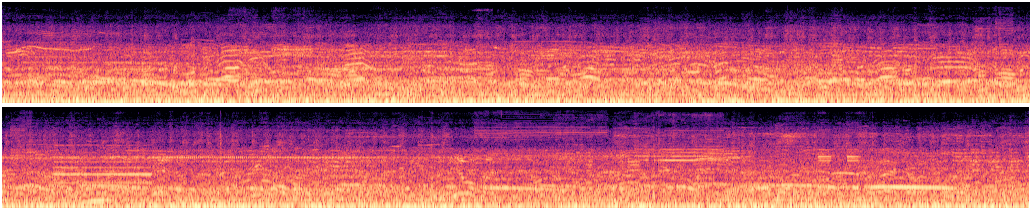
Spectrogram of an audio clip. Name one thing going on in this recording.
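Car horns honk repeatedly.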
